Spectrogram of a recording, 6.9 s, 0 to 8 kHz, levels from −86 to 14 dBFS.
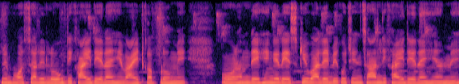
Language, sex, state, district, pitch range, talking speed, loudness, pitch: Hindi, female, Bihar, Lakhisarai, 175-185 Hz, 210 wpm, -17 LUFS, 180 Hz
